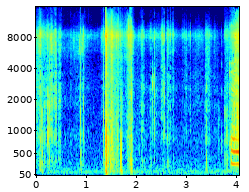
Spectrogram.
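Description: Paper crinkling and crackling in short, irregular snaps as a hand squeezes a homemade paper squishy stuffed with cotton, with one louder crackle about a second and a half in.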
